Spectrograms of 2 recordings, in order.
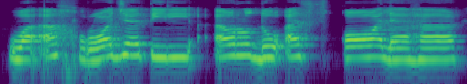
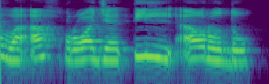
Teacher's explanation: وَأَخْرَجَتِ الْأَرْضُ أَثْقَالَهَا. را کو ہیوی پڑھنا ہے، را کے اوپر زبر ہے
